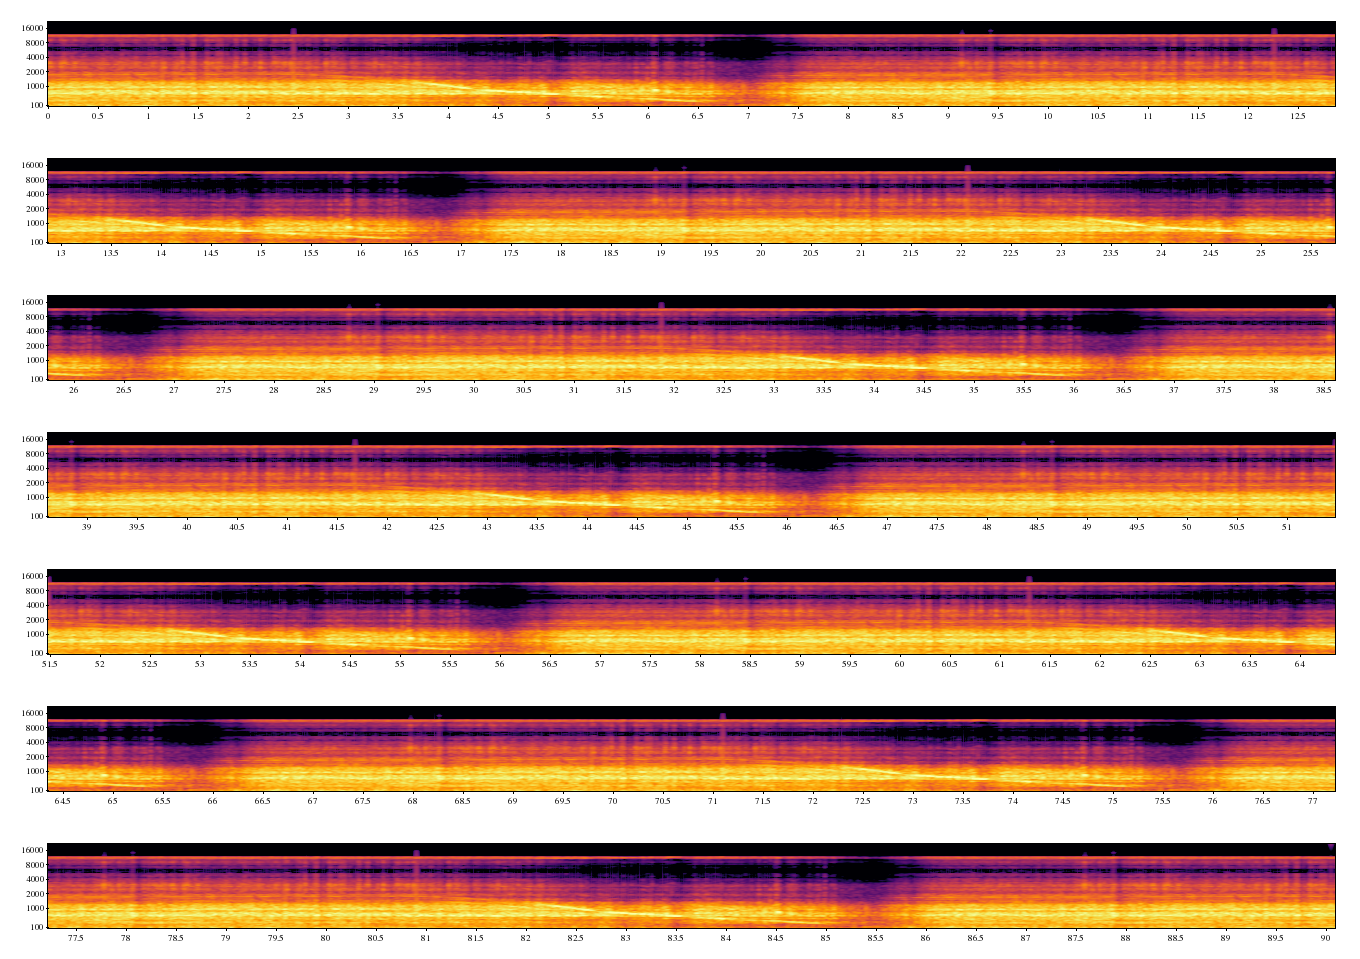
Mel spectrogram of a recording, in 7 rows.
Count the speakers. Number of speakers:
0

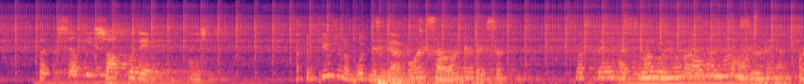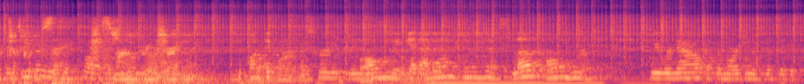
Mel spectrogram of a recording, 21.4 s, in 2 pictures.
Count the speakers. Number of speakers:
5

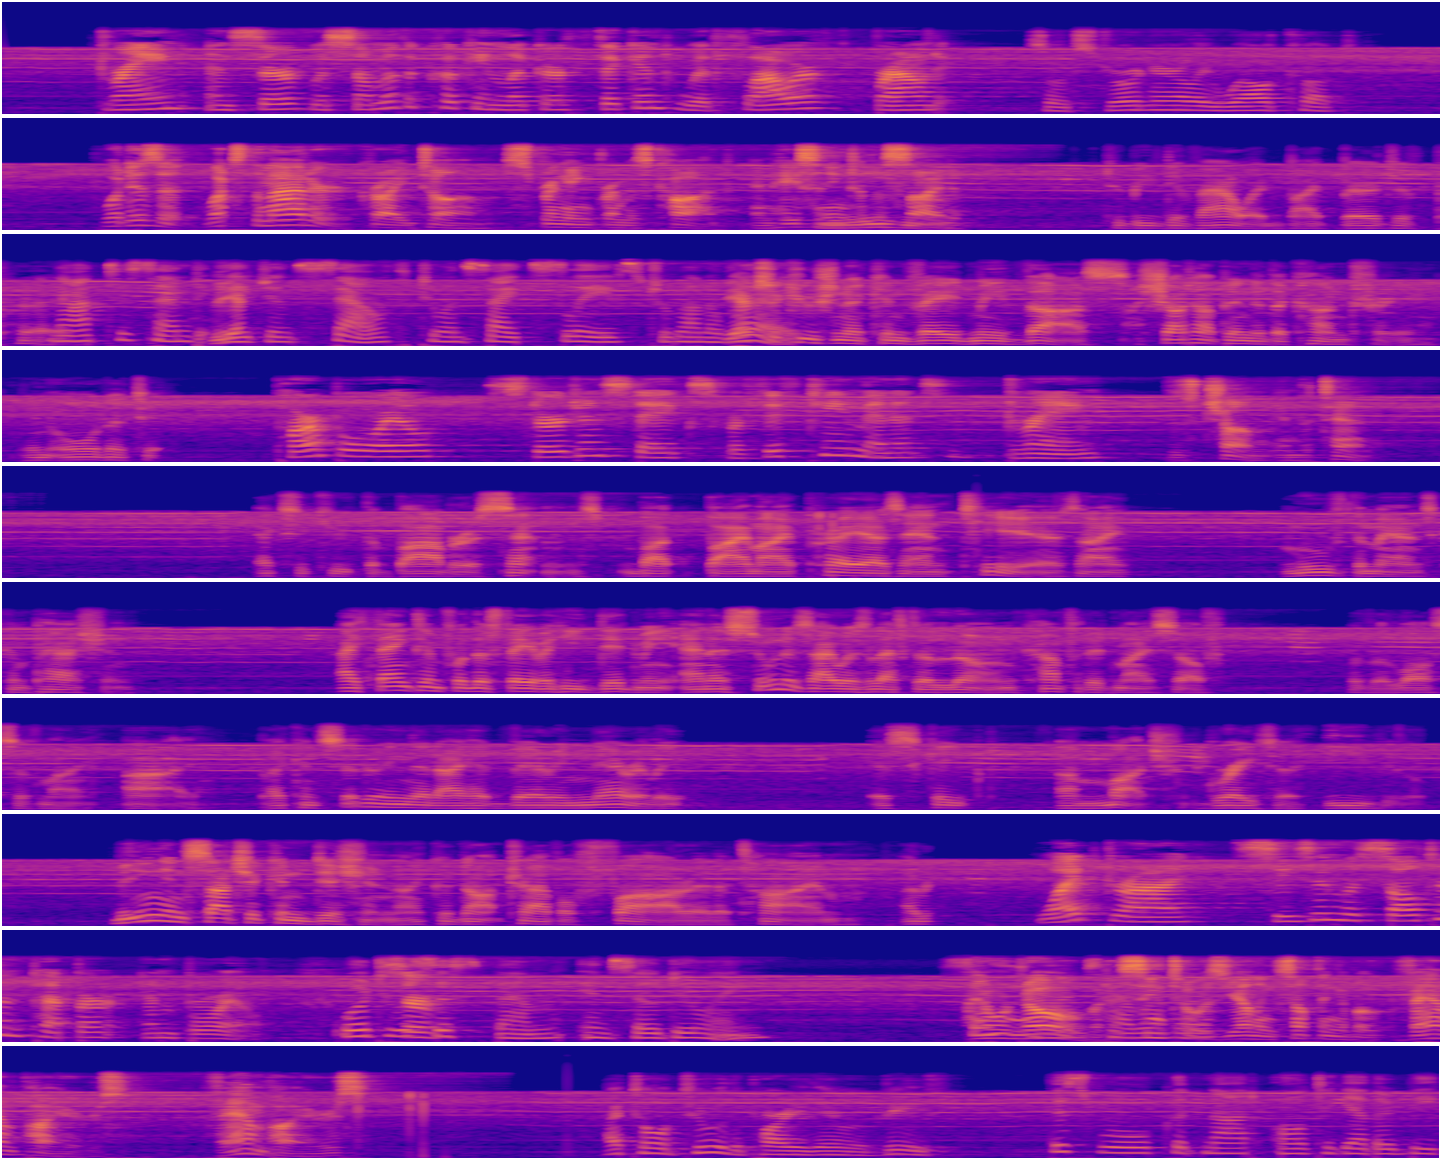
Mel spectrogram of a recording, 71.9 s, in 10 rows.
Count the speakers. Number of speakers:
5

